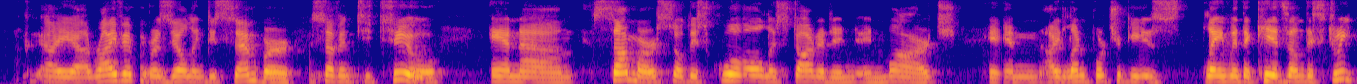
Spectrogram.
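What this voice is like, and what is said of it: Portuguese-accented English. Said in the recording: “My accent is Portuguese”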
